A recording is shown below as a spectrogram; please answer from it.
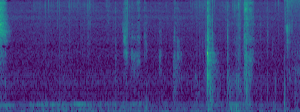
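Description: Near silence, broken by a few faint rustles and a light tap about four seconds in, as a paper page of a picture book is turned.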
